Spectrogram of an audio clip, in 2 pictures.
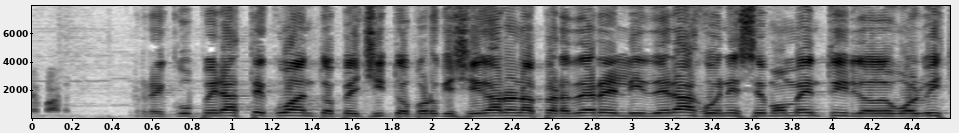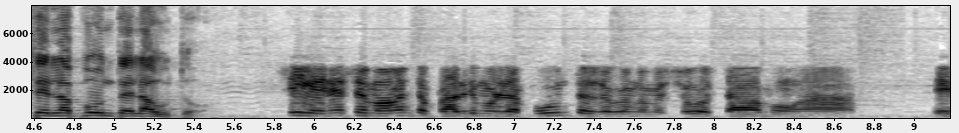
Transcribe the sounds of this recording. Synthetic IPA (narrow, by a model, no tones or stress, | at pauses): apaɾt̪e̥ | rekupeɾast̪ekwant̪o̞pet͡ʃit̪o̞poɾkeʒeɣaɾo̞napeɾðeɾelːiðeɾaɦɣo̞enesemo̞mẽnt̪oiloð̞e̞βo̞lβist̪eːnlapunt̪aelawt̪o̞̰ | sienesemomẽnt̪opɛɾðimoslapunt̪aʒokwand̪omesuβoeht̪aβamosa | d̪e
